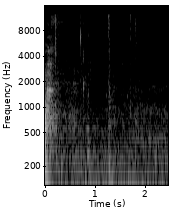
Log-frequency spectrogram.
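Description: Laptop keyboard being typed on: a handful of faint, irregularly spaced keystrokes.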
